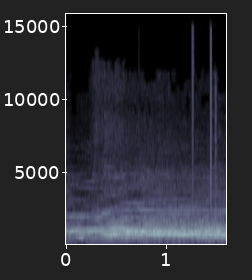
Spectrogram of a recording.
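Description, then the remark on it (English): A crowd in the United States cheering and shouting in an impromptu celebration of Joe Biden becoming president-elect, a loud, continuous roar of many overlapping high-pitched voices and whoops, with a couple of brief sharp bursts near the end. “And cheering. Crowds gathering from the West Coast through New England, impromptu celebrations, some that include champagne toasts.”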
